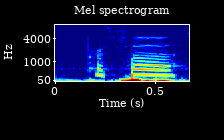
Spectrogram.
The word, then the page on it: prefer: English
